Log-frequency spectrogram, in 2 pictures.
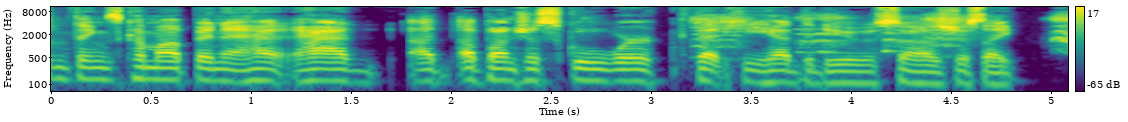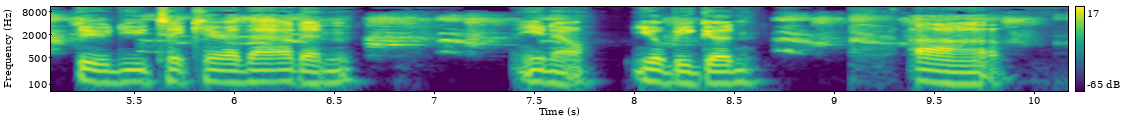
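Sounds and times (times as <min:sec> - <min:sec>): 
speech: 0:00.0 - 0:10.0
dogs barking: 0:03.4 - 0:10.1.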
